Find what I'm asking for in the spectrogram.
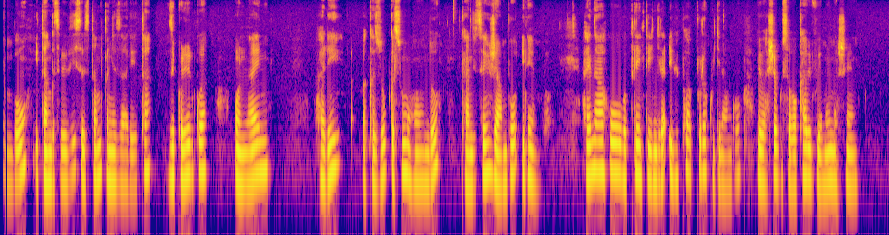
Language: Kinyarwanda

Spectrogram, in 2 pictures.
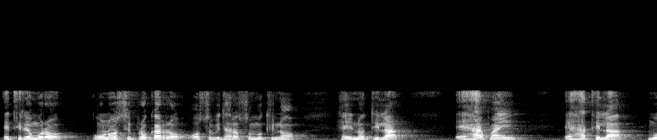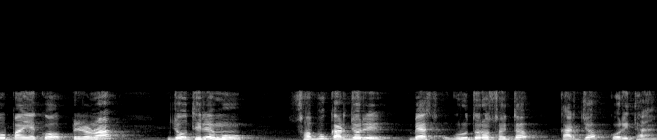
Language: Odia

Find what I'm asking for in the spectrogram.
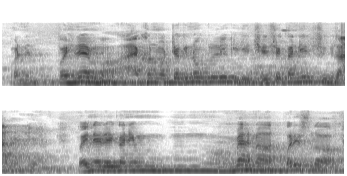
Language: Maithili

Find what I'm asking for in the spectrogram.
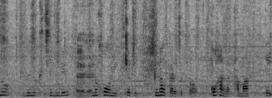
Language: Japanese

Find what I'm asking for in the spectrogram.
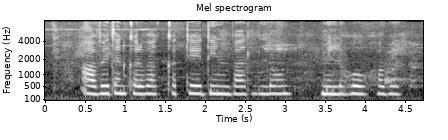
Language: Magahi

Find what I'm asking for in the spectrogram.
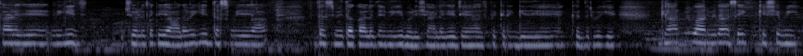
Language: Dogri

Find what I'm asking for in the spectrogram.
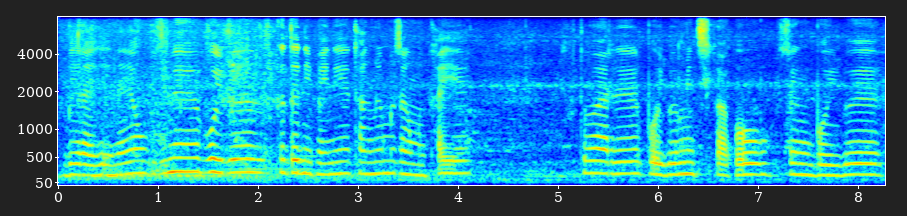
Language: Bodo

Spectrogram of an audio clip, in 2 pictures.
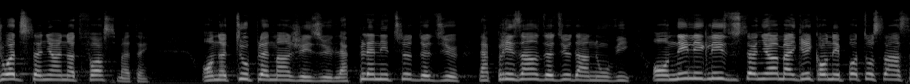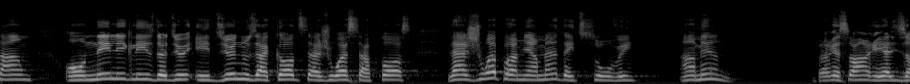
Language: French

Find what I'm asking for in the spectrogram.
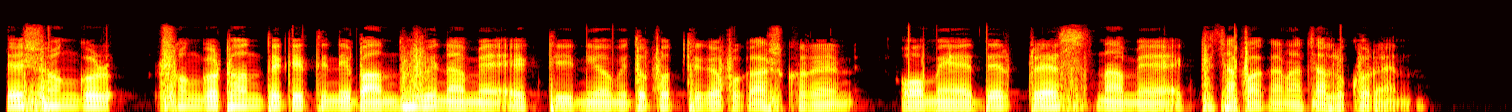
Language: Bangla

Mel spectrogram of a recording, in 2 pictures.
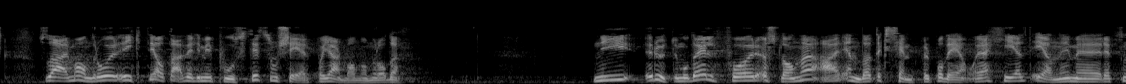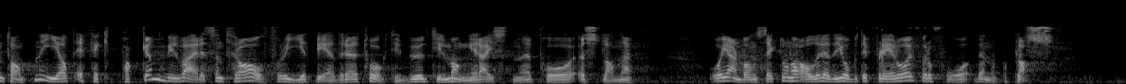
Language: Norwegian Bokmål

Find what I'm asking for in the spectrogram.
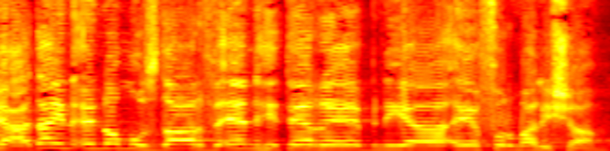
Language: Hebrew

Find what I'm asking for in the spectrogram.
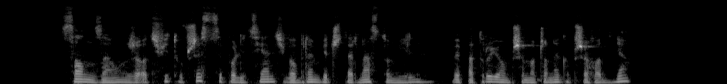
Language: Polish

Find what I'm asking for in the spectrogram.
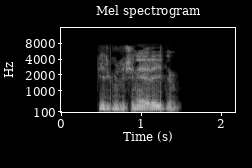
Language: Turkish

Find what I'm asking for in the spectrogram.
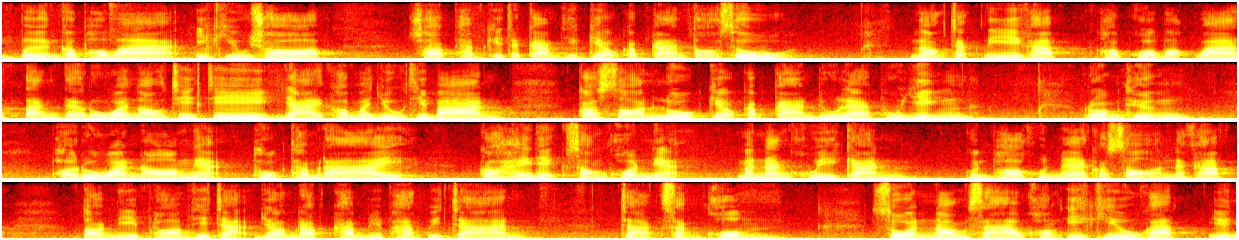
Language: Thai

